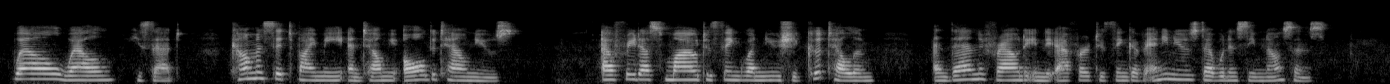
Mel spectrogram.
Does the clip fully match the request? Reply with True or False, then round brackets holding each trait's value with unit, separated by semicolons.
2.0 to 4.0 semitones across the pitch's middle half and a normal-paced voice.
True (3.2 semitones; 175 wpm)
